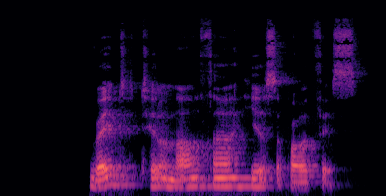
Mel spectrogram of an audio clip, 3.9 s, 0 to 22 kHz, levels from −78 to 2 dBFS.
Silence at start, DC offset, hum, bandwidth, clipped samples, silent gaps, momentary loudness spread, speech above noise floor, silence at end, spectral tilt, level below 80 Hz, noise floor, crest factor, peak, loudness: 0.9 s; under 0.1%; none; 16 kHz; under 0.1%; none; 7 LU; over 60 dB; 0.3 s; -5 dB/octave; -70 dBFS; under -90 dBFS; 18 dB; -14 dBFS; -31 LUFS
